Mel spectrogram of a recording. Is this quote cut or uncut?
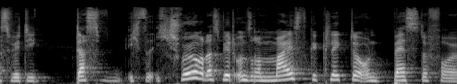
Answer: uncut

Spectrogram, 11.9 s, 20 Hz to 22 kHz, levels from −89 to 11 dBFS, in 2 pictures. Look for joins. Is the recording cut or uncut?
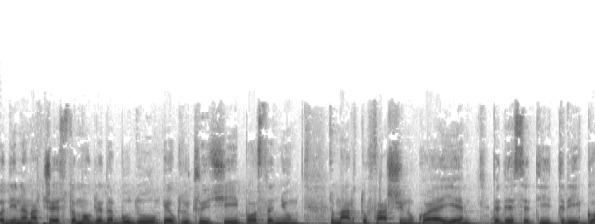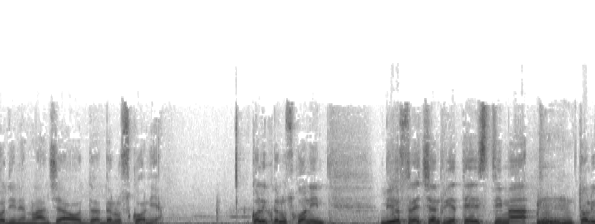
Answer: cut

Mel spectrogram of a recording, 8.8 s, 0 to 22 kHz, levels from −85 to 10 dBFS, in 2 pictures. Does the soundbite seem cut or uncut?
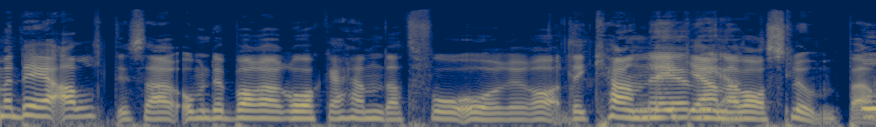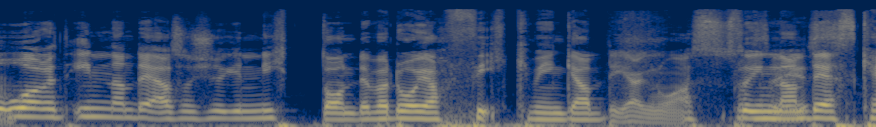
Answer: uncut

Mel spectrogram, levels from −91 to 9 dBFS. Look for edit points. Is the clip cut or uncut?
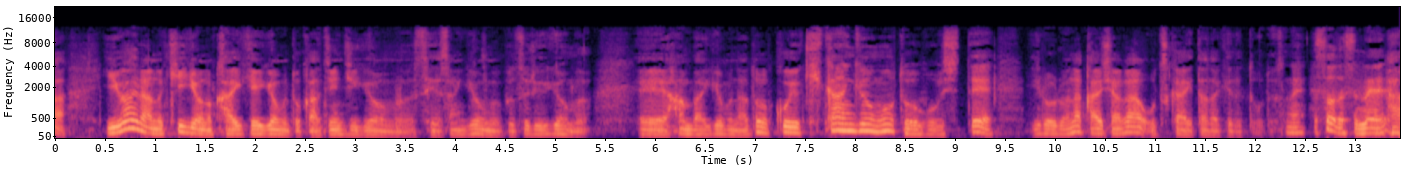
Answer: uncut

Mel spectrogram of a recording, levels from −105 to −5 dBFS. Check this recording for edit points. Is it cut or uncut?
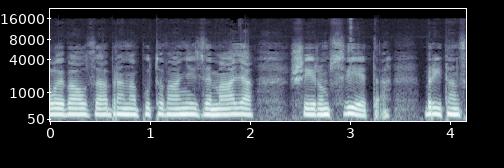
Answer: cut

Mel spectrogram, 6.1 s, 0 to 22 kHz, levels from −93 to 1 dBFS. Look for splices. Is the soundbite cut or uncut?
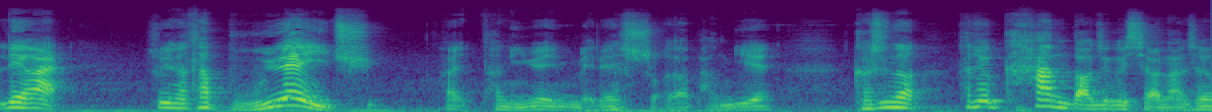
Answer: uncut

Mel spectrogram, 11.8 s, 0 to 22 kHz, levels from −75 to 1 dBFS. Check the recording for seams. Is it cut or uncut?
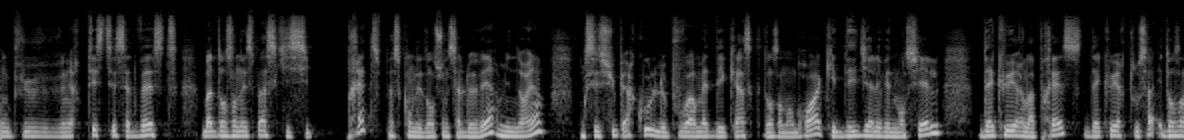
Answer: uncut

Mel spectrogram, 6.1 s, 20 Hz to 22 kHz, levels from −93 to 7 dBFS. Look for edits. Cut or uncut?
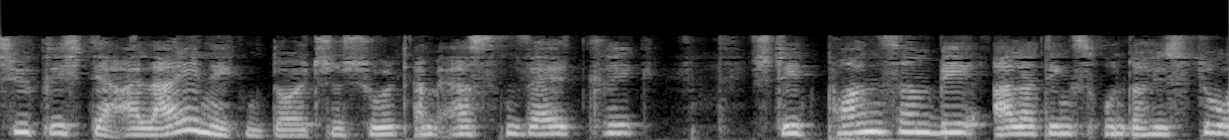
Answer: uncut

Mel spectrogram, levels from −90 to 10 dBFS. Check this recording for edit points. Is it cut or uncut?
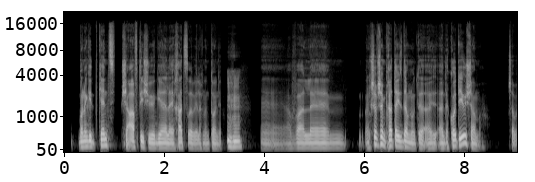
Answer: cut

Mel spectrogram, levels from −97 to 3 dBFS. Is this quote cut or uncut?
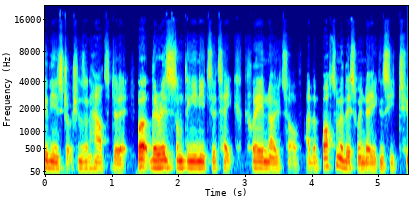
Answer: cut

